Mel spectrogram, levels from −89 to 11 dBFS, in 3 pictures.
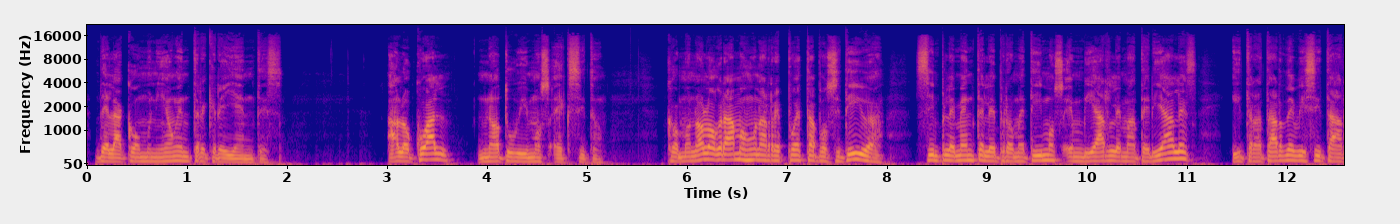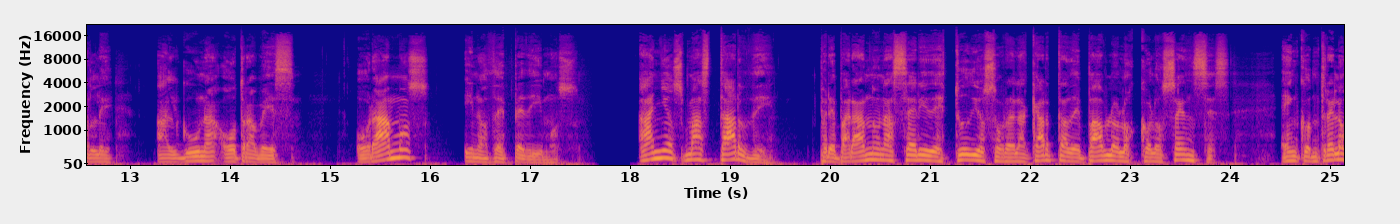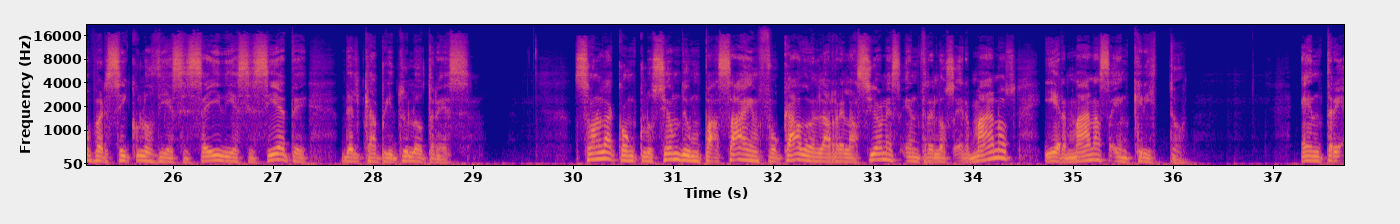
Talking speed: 120 wpm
